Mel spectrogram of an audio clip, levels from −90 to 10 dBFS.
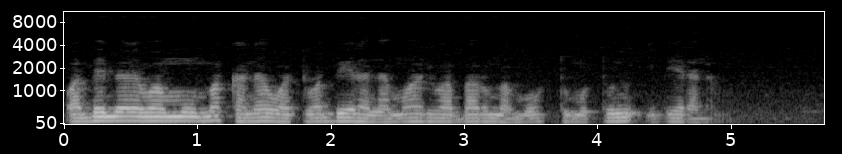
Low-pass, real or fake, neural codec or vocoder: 9.9 kHz; real; none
